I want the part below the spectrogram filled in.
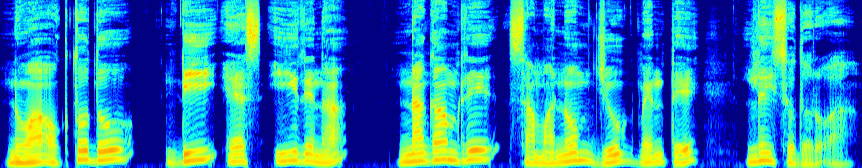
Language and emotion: Santali, neutral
